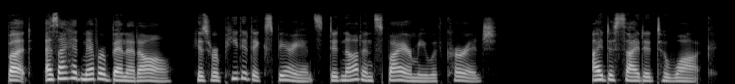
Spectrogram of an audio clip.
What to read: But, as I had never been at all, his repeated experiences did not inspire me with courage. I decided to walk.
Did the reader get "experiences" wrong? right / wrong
wrong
